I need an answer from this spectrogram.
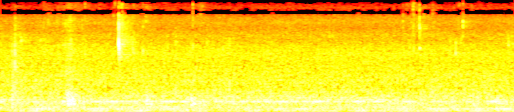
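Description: Faint chewing of a mouthful of sushi, with a few small mouth clicks over a steady low hum.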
